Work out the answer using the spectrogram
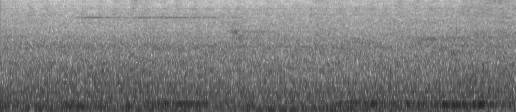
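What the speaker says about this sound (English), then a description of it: "there's a train right there, A train over there." Train noise at Olympic Station: a steady, dense rumble and hiss with faint squeals, continuous and moderately loud throughout with no speech.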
